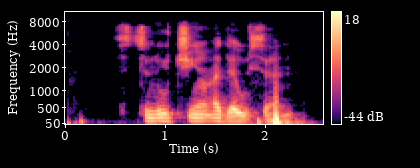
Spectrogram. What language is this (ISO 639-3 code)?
kab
